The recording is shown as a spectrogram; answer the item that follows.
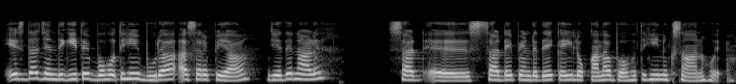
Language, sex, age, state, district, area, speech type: Punjabi, female, 30-45, Punjab, Hoshiarpur, rural, spontaneous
